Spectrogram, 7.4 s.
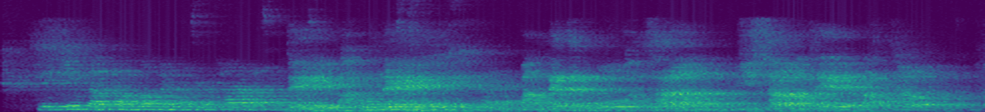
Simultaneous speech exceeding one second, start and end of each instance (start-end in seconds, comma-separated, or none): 2.1-3.3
